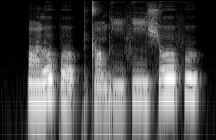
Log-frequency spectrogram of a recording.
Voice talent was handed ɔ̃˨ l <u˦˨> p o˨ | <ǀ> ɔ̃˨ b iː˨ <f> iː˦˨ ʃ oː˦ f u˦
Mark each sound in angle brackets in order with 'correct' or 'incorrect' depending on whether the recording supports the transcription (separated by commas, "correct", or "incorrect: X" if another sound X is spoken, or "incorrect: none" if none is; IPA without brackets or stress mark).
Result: incorrect: o˦˨, incorrect: t, correct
